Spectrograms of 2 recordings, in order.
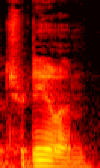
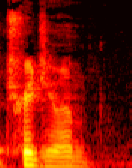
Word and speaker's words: Triduum: And they're called the Triduum or the Triduum. People pronounce it differently.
